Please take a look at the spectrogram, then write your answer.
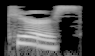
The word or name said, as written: cures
